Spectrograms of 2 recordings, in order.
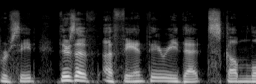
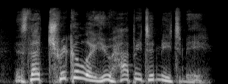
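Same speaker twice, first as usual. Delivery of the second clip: put-on old man spy voice, pitched slightly up; 7 semitones higher than usual. Playing a game, asked for a Bondism: old man James Bond voice. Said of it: "that's old man James Bond?".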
